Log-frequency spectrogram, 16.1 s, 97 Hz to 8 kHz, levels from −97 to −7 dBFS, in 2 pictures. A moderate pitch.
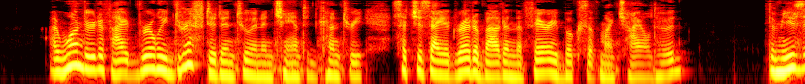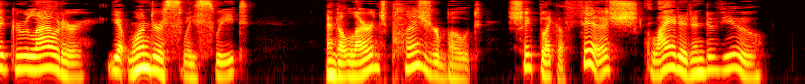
Yes: medium, 170 Hz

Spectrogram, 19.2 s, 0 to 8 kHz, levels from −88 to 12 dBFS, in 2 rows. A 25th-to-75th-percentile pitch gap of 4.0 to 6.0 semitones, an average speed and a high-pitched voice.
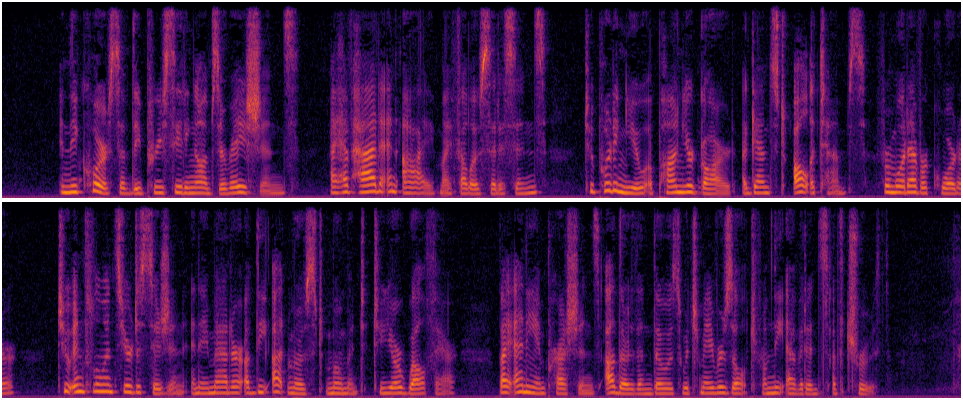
No: average, 3.6 semitones; average, 170 wpm; high, 220 Hz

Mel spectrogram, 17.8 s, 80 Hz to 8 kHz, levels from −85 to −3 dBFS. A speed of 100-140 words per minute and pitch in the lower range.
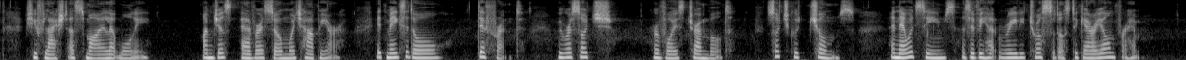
No: slow, 135 wpm; high, 200 Hz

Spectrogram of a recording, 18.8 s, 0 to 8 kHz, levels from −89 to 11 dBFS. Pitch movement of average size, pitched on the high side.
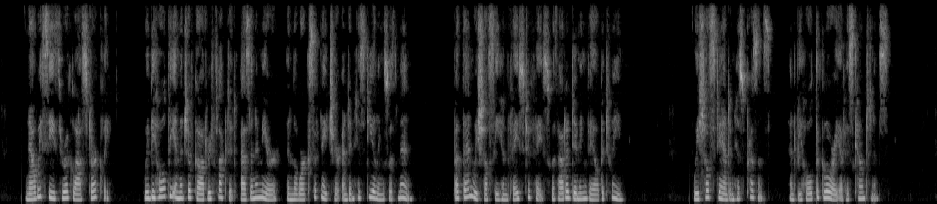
Yes: average, 3.6 semitones; high, 235 Hz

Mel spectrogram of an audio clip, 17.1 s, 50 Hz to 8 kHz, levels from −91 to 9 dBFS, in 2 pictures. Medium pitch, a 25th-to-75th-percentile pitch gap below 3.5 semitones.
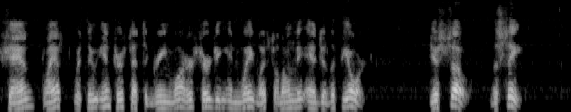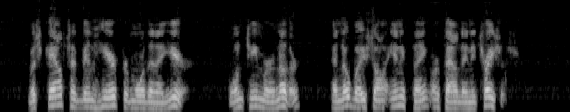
No: medium, 145 Hz; average, 3.9 semitones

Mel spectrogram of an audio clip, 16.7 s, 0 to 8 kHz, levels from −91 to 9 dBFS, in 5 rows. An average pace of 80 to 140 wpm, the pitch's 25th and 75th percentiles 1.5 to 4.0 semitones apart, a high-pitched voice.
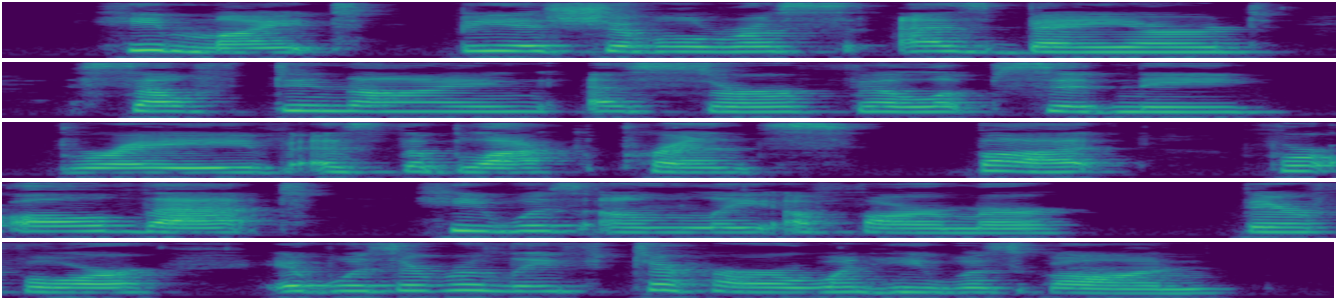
Yes: slow, 135 wpm; average, 3.1 semitones; high, 230 Hz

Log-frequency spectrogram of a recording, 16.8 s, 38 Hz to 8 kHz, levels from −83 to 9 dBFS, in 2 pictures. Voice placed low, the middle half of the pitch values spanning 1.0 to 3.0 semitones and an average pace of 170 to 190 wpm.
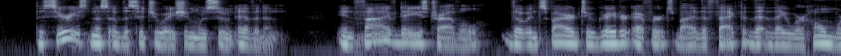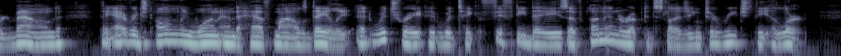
Yes: low, 120 Hz; average, 2.7 semitones; average, 175 wpm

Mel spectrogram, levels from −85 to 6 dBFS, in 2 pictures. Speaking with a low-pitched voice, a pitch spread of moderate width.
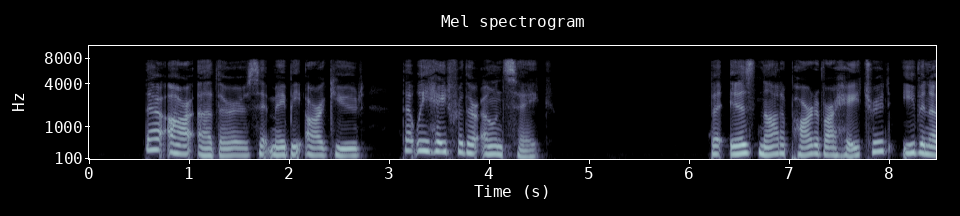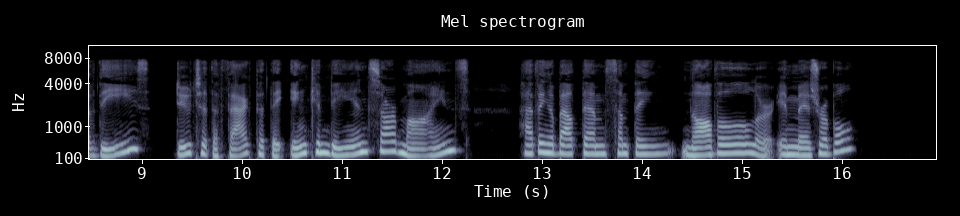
No: high, 190 Hz; average, 4.3 semitones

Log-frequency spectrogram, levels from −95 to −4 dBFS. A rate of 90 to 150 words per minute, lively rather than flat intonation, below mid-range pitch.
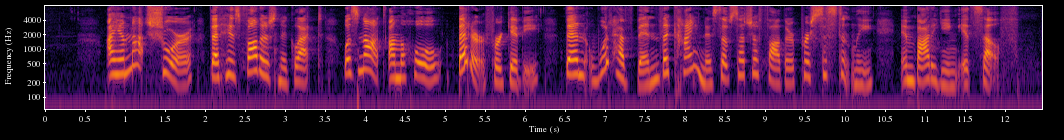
No: average, 140 wpm; wide, 6.3 semitones; very high, 255 Hz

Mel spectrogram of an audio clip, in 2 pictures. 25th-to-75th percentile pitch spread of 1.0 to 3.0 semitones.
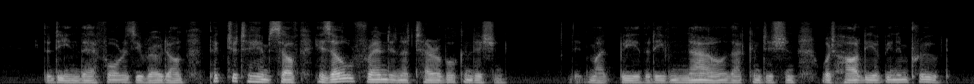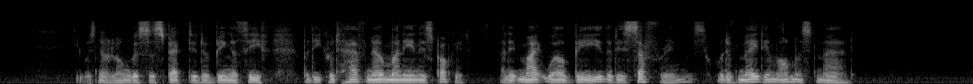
Yes: average, 2.7 semitones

